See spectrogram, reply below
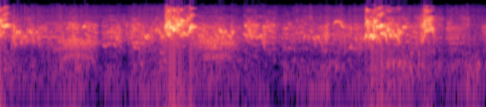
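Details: Budgerigars in a planted aviary give a continuous warbled chatter of high trilled notes, with two louder squeaky outbursts about two seconds apart.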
